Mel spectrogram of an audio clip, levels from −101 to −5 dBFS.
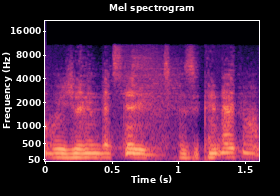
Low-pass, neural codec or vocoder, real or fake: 10.8 kHz; codec, 44.1 kHz, 0.9 kbps, DAC; fake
